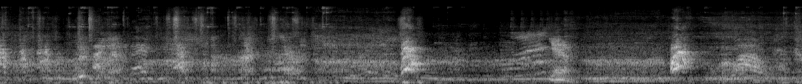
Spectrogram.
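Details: A Miniature Schnauzer growls and yips while playfully attacking a person's foot, with sharp barks breaking through the person's voice.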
